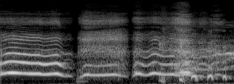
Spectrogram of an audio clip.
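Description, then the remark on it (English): A voice imitates someone being choked: strained, high-pitched gasping and croaking in three short bursts, fairly loud, with breathy rasps between them and no words spoken. “Yeah, because the whole time that they're being choked, this is what they sound like.”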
